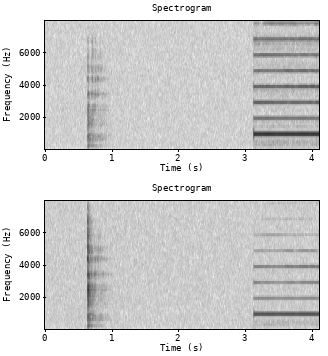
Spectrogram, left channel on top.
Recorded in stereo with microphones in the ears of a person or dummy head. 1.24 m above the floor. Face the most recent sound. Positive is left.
turn(degrees=45)  # may be behind; listen again after turning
